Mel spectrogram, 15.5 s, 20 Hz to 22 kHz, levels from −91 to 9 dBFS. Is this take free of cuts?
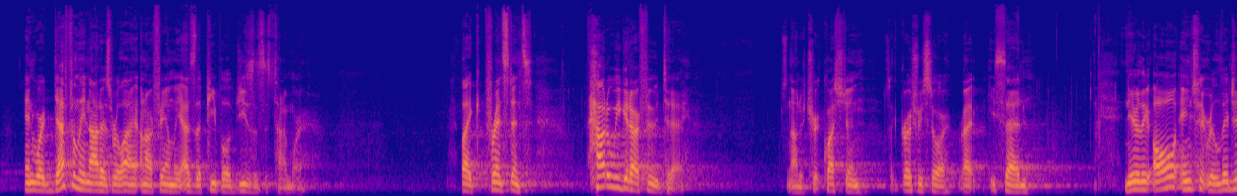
no; 1 cut; at 12.3 s

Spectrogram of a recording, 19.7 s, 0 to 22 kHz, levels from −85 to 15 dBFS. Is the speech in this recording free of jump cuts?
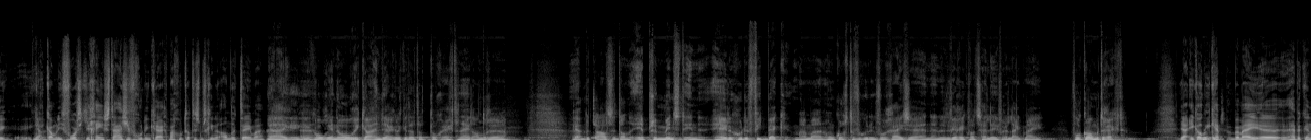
no; 1 cut; at 7.9 s

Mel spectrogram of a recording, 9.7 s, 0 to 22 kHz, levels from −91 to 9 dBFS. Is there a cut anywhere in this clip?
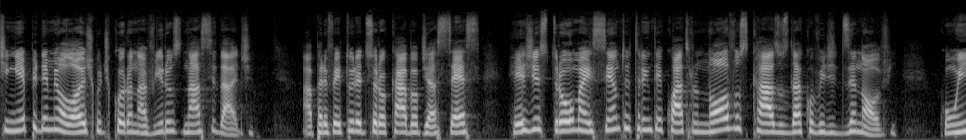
yes; 1 cut; at 4.2 s

